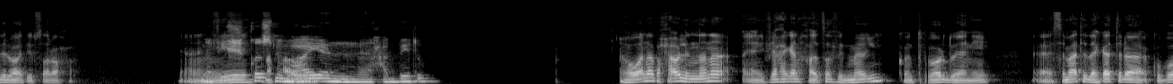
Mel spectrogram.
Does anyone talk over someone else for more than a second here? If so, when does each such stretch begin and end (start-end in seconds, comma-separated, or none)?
2.0-3.3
